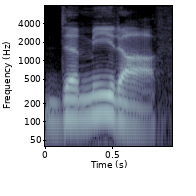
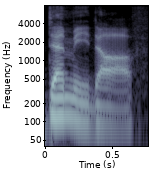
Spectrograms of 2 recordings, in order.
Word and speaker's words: Demidov: Demidov. Yeah. It's not Demidov. The emphasis is on Demidov.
